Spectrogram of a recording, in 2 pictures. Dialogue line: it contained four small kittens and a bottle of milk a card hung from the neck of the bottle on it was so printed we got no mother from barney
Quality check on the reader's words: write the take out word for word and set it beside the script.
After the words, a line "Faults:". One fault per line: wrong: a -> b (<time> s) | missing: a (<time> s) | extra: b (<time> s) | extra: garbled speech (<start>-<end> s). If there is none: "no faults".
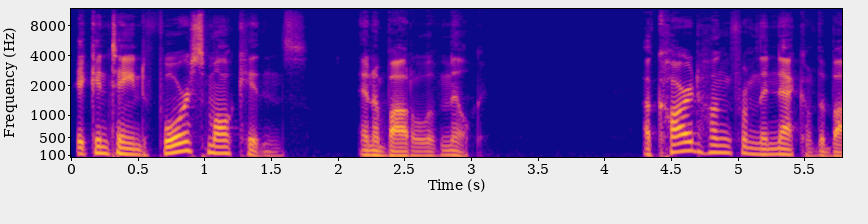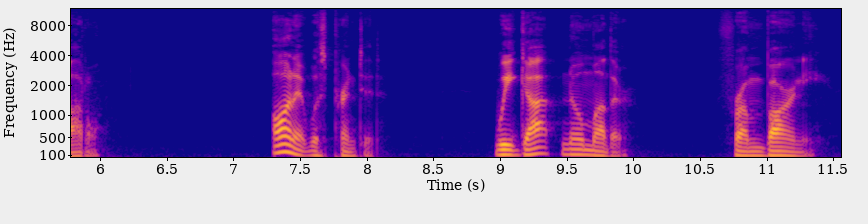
it contained four small kittens and a bottle of milk a card hung from the neck of the bottle on it was printed we got no mother from barney
Faults:
missing: so (7.7 s)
